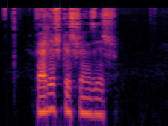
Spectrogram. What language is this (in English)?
Western Mari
